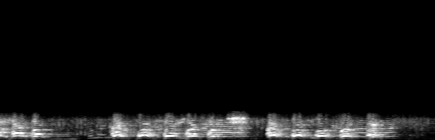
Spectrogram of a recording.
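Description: Several penned dogs barking and yapping together in quick runs of short, high-pitched barks.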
